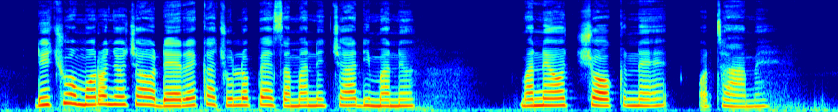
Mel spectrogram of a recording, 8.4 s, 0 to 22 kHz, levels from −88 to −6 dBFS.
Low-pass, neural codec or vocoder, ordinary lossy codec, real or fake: none; none; none; real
